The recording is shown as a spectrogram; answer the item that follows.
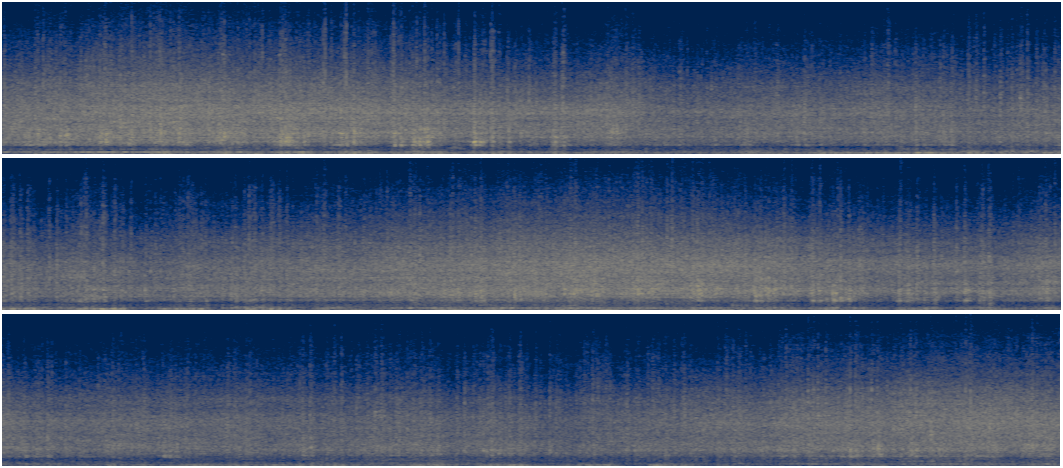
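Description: Model train running on the track of a railway layout: a steady hiss of its small electric motor and wheels on the rails, growing louder twice as it passes close.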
